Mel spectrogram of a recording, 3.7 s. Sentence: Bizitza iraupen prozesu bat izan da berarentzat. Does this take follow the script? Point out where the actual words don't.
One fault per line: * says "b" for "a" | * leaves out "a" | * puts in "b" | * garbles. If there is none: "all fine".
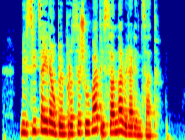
all fine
